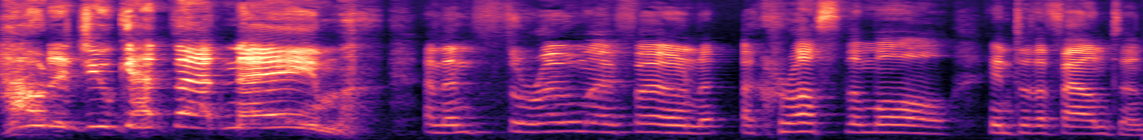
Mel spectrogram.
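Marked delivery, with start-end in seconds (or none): 0.0-1.7 very loud, high, slow scream. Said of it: "I just scream into my phone".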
